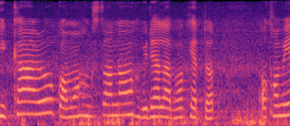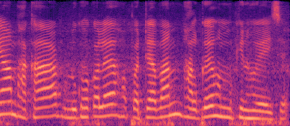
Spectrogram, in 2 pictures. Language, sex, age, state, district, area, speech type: Assamese, female, 45-60, Assam, Jorhat, urban, spontaneous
